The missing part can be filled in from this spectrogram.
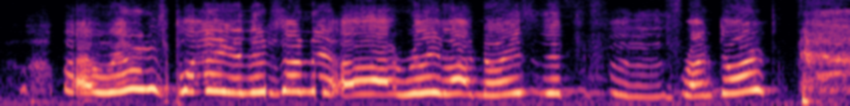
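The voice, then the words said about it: Squeaky character voice. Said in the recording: “in your Martim Trek squeaky voice”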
